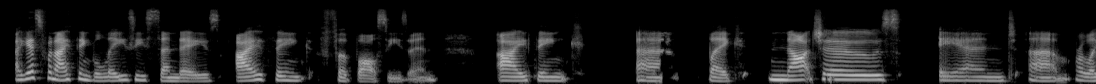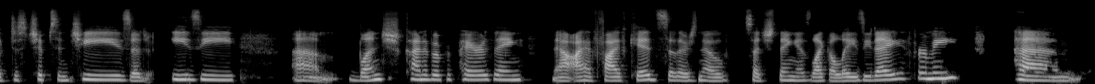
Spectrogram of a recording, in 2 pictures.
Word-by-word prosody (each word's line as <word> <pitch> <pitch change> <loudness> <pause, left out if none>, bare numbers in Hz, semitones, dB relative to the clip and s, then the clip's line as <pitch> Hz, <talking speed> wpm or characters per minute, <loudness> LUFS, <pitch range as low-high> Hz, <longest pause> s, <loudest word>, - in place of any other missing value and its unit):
I 210 - 0
guess 295 +4 +3
when 285 - +1
I 200 +2 +7
think 235 -5 -1
lazy 190 +5 -3
Sundays, 155 -3 -3
I 185 +7 +5
think 190 -3 -4
football - - -5
season. - - -9 0.6
I 180 +1 +4
think, 175 - -4 0.5
uh, 165 -4 +1 0.5
like, 160 - -1 0.3
nachos 215 - +3 0.4
and, 180 -2 -4
um 160 +9 -2
or, 195 - -4
like, 165 -1 -3
just 200 +1 -7
chips 220 -1 -2
and 190 0 -7
cheese 210 -4 +2
and 170 -1 -4 0.2
easy, 215 -3 +1 0.5
um, 255 0 -2
lunch 210 +7 +1
kind 225 -3 +2
of 220 - -3
a 215 - +3
prepared 215 -1 -1
thing. 215 -1 +1 0.3
Now 170 0 +3
I 175 - +6
have 180 -1 -6
5 175 -1 +3
kids, 210 +1 +1
so, 195 - -3
there's 175 -1 -4
no 165 -2 -4 0.2
such 165 -3 -2
thing 195 -2 -1
as, 180 +1 -8
like, 170 0 0
a 160 - 0
lazy 175 +4 -1
day 215 +6 +4
for 270 - -1
me. 275 +4 +3 0.6
Um, 190 0 +4
195 Hz, 140 wpm, -25 LUFS, 175-220 Hz, 0.6 s, I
